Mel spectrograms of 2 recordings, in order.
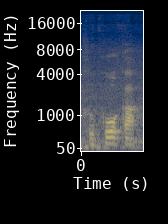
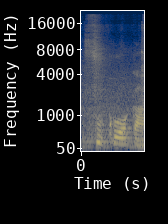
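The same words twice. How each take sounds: First: The first sound is a soft, breathy H-like blow. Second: The first sound is a hard English F. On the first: The speaker calls it right. "they will say Fukuoka" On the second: The speaker calls it wrong. "they won't like Fukuoka there's no fu"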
